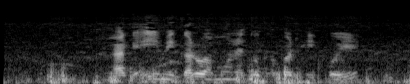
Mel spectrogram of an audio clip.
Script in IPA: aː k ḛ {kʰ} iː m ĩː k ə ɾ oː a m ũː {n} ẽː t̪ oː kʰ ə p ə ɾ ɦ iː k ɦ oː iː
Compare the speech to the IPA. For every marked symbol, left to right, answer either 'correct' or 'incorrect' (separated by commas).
incorrect, correct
